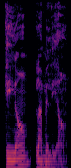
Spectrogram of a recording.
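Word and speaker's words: Guillaume Le Million: meant only one thing guillaume lamillion right if it doesn't rhyme you're not pronouncing it right ah thank you drama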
